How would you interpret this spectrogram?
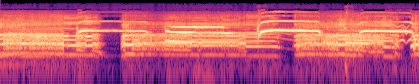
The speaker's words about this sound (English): Here's some yelling for no reason.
